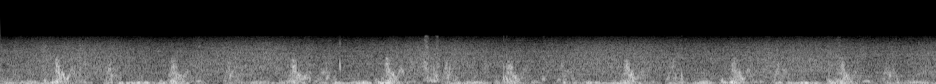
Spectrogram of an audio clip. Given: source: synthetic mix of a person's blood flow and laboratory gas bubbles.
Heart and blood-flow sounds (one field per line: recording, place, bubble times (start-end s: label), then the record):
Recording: Doppler ultrasound of blood flow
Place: precordium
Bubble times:
3.02-3.12 s: bubbles
3.38-3.44 s: bubbles
4.21-4.42 s: bubbles
5.00-5.12 s: bubbles
5.41-5.46 s: bubbles
6.29-6.39 s: bubbles
6.73-6.86 s: bubbles
8.26-8.47 s: bubbles
From the record:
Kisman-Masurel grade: 122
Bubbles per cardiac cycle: 1 to 2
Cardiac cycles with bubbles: 10 to 50%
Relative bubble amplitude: moderate (0.250 to 0.450)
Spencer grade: 2 (many but less than half of the cardiac periods contain bubble signals, singularly or in groups)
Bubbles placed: anywhere in the cardiac cycle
